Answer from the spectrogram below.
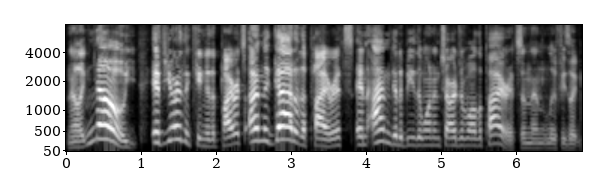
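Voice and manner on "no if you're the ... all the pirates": loud, high, fast cartoon bragging; mock boastful shout. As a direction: yell it like a pompous pirate clown, then settle a bit. Buggy boasting, shouting at Luffy.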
